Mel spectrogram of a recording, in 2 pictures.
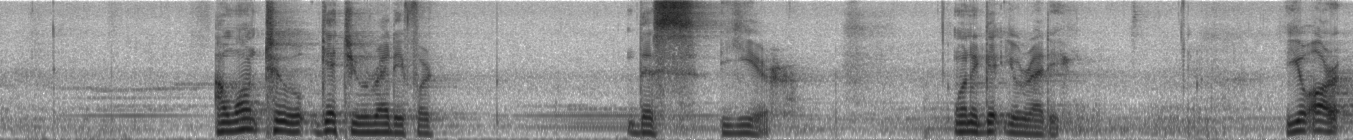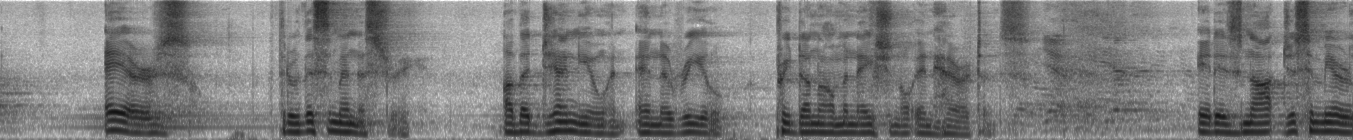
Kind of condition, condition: setting, large echoing room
